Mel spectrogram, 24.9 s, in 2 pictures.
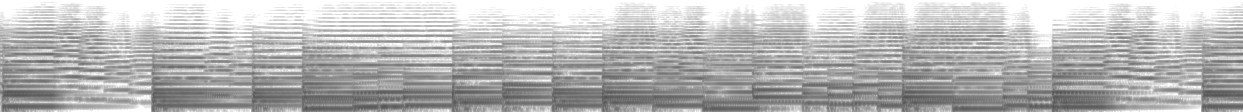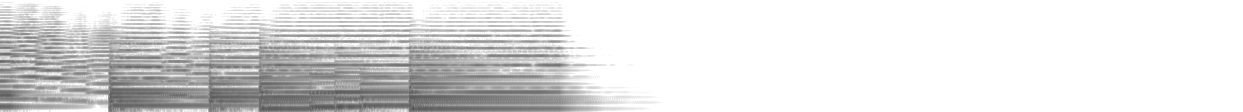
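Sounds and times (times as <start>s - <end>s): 
trumpet playing a minuet: 0.0s - 18.3s.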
